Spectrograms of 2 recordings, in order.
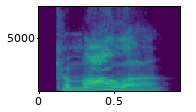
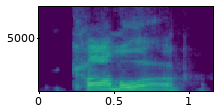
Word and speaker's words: Kamala: and he and he says camela so listen Camala is how I've often heard it said for from Indians right yeah Kamala you don't really hear Kamala um but that's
